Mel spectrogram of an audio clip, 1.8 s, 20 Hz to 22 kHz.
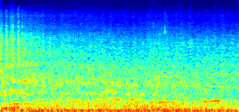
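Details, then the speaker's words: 1963 Ford Fairlane 500 with 260 V8, first start in about 14 years: low idle with an uneven, lumpy beat where some firing pulses drop out; missing on a cylinder, not smoking; suspected plug wire or valve, carburetor sticking a little. "But I would say the old engine in this old rig's running all right. She sounds good, not smoking. It's missing on, it's got a miss."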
